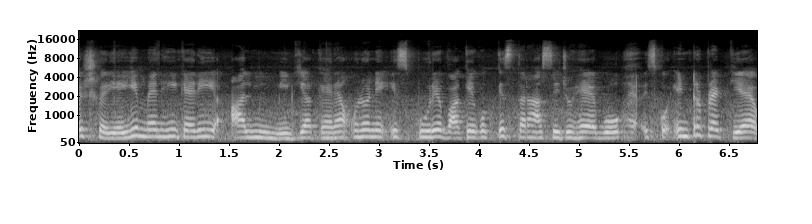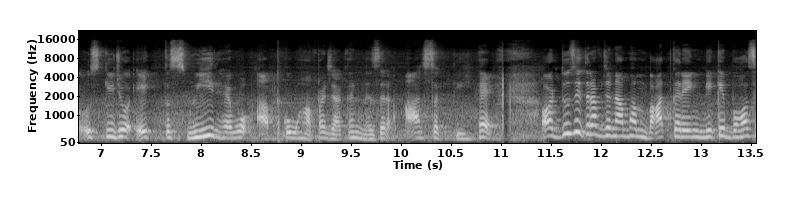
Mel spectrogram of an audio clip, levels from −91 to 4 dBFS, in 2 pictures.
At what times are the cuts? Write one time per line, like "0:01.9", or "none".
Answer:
0:05.5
